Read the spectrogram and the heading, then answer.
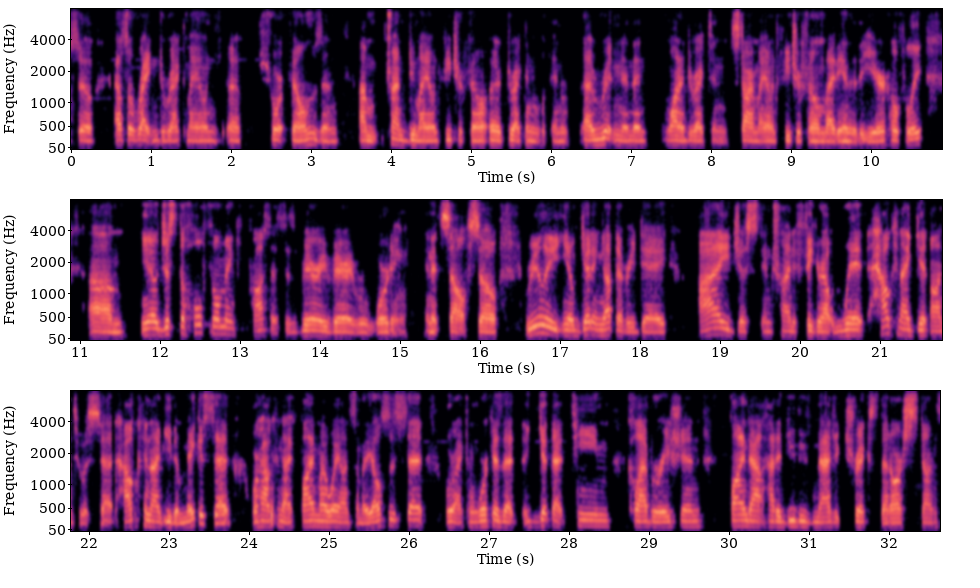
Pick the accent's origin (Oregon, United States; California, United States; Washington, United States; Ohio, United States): Ohio, United States; moved away as an adult; I'm originally from Ohio. I came to out here to go to college in San Diego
